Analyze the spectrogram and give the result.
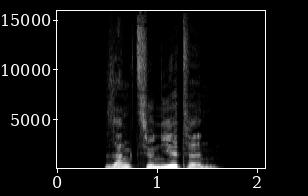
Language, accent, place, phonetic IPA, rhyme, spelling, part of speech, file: German, Germany, Berlin, [zaŋkt͡si̯oˈniːɐ̯tn̩], -iːɐ̯tn̩, sanktionierten, adjective / verb, De-sanktionierten.ogg
- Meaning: inflection of sanktionieren: 1. first/third-person plural preterite 2. first/third-person plural subjunctive II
